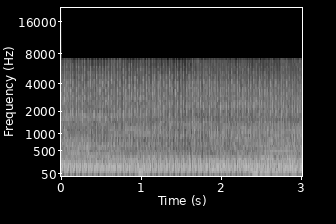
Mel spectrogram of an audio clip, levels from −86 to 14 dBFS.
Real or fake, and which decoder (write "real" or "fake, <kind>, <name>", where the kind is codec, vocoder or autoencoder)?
real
